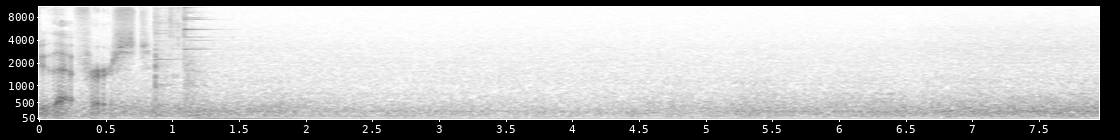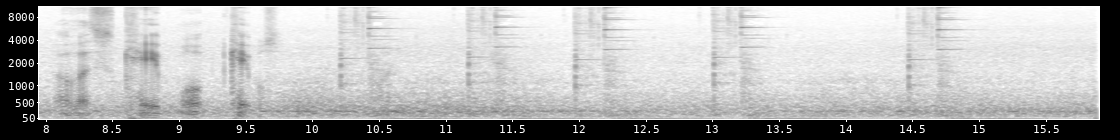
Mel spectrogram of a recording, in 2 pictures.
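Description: Short electronic menu clicks and chimes sound.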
